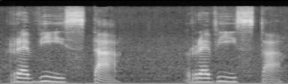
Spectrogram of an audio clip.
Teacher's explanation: Notice I'm putting more emphasis on the I, which is pronounced E in Spanish.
